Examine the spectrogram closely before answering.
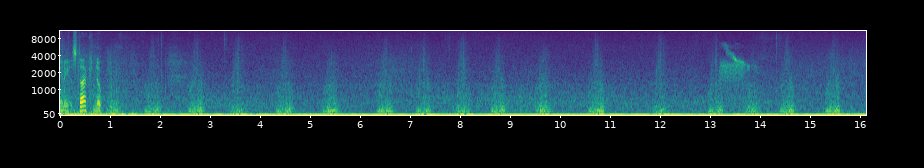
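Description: Wings flap in a steady, even rhythm.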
